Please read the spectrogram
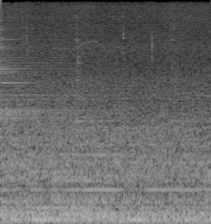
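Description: Steady low rumble of a car driving on the road, heard from inside the cabin.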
